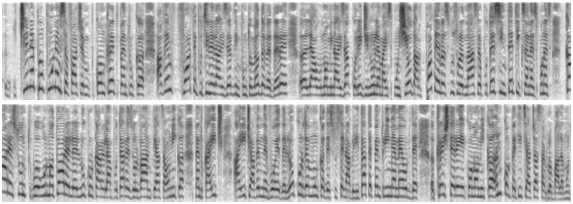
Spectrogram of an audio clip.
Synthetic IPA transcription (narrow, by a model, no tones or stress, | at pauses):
t͡ʃe̞ne̞pɾo̞pune̞msəfat͡ʃe̞mko̞ŋkɾe̞t̪pe̞nt̪ɾukəave̞mfoart̪e̞put̪sine̞ɾealizərʲd̪inpuŋk̚t̪ulme̞wd̪eve̞d̪e̞ɾe̞leawno̞minalizat̪̚ko̞le̞d͡ʒinule̞majspunʃije̞wd̪arpoat̪e̞ɨnrəspunsuɾiled̪umneavast̪ɾəput̪et̪sʲsint̪e̞t̪iksəne̞spune̞t̪sʲkaɾe̞sunt̪urmət̪oaɾe̞le̞lukɾurʲkaɾe̞leamput̪eaɾe̞zo̞lvaɨnpjat̪saunikəpent̪ɾukəait͡ʃʲa̰it͡ʃʲave̞mne̞vo̞je̞d̪e̞lo̞kurʲd̪e̞muŋkəd̪e̞sust̪e̞nabilit̪at̪e̞pe̞nt̪ɾuime̞me̞urʲd̪e̞kɾe̞ʃt̪e̞ɾe̞ːko̞no̞mikəɨnko̞mpe̞t̪it̪siaːt͡ʃast̪aɡlo̞baləmult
